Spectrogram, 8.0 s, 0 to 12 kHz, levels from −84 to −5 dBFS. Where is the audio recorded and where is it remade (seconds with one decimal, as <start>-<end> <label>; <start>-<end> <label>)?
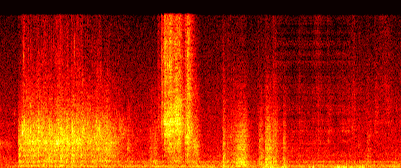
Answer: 0.0-5.5 recorded; 5.5-7.0 remade; 7.0-8.0 recorded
